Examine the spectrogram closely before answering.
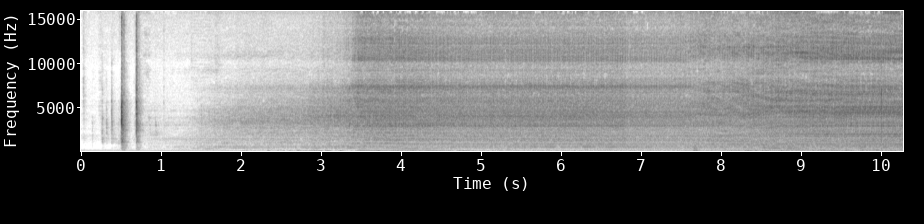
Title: Computer Grinding Noise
